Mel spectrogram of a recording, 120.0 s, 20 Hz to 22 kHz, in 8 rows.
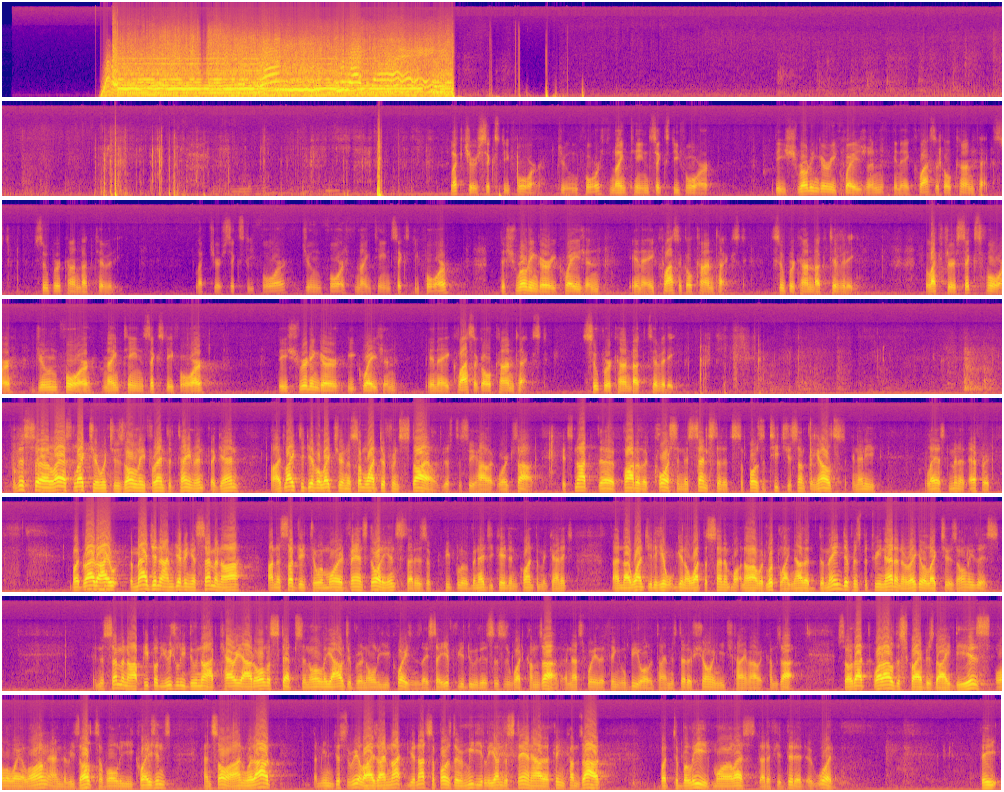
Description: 파인만 물리 강의 녹음 18 Angular Momentum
